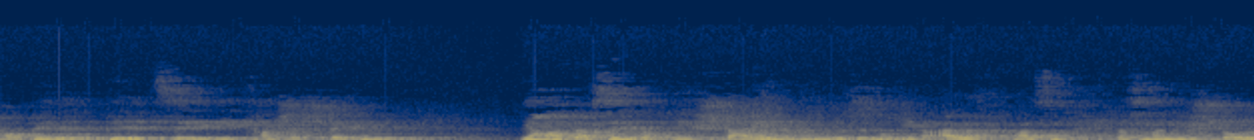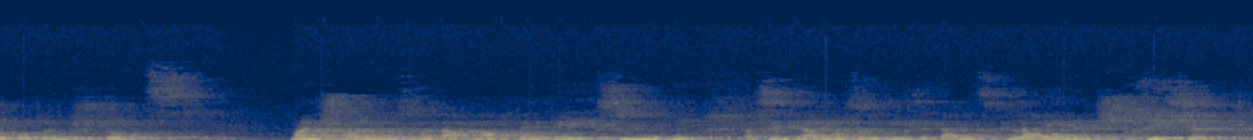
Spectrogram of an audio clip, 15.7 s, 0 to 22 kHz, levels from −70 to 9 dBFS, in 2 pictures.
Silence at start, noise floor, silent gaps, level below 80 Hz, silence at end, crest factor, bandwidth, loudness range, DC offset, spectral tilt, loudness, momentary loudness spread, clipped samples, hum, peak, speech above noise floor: 0 s; -43 dBFS; none; -50 dBFS; 0 s; 16 dB; 19 kHz; 2 LU; under 0.1%; -7 dB/octave; -22 LUFS; 8 LU; under 0.1%; none; -6 dBFS; 21 dB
